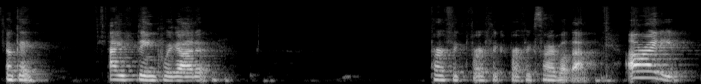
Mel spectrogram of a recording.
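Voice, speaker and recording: A woman's voice: medium pitch, animated, unhurried, vocal fry, a bit bright, reverberant. Upbeat Brazilian-born woman hosting a webinar. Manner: chatty and upbeat, thinking aloud while fixing screen sharing. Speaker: myofunctional therapist hosting a live webinar. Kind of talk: casual live-stream presentation.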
